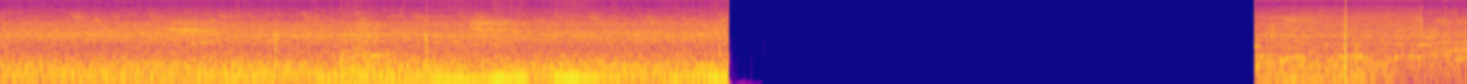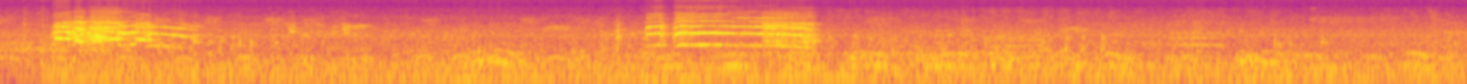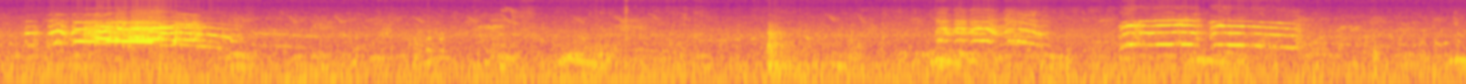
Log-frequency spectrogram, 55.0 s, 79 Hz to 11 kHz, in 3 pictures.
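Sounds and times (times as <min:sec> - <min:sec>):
pigeons cooing softly: 0:00.0 - 0:09.1, 0:15.7 - 0:55.0
rooster crowing: 0:01.9 - 0:03.1, 0:18.2 - 0:21.0, 0:26.4 - 0:28.7, 0:37.0 - 0:40.9, 0:48.4 - 0:49.9, 0:50.6 - 0:53.1.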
